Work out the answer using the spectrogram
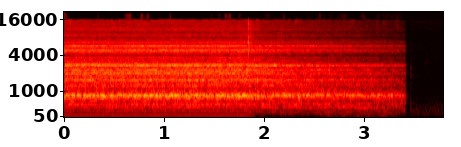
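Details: Three-phase 380V motor converted to run on single-phase 220V household supply using a run capacitor; even steady motor hum and whir with clean tone, running smoothly until switched off; motor runs normally on its capacitor.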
